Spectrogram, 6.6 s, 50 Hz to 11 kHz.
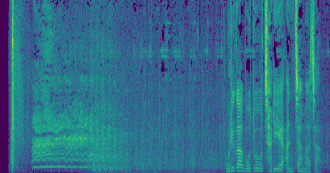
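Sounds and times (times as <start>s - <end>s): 
coachman's whip crack: 0.2s - 0.6s
horse whinnying: 0.6s - 2.8s
horse-drawn carriage speeding through a foggy street: 0.6s - 6.6s
speech: 4.5s - 6.5s.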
